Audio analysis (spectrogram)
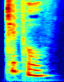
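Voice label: "tipple", British English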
